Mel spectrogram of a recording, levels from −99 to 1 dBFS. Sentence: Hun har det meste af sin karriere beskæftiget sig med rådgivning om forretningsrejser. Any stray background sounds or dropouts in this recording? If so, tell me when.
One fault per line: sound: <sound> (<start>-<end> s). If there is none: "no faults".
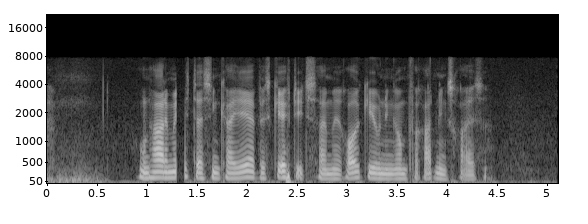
sound: dropout (1.3-1.4 s)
